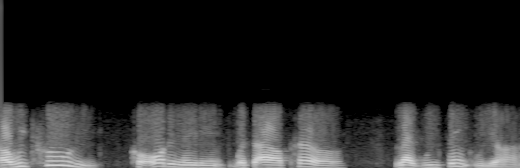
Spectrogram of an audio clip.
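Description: A woman with a Southern US accent speaks very slowly in a very deep, low pitch, her intonation lively. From US South, eastern North Carolina. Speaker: minister. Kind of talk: sermon. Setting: phone conference line.

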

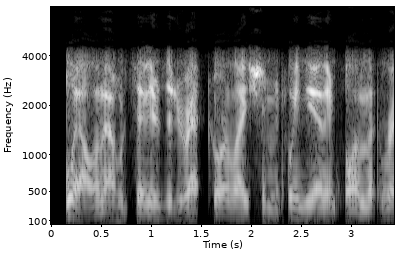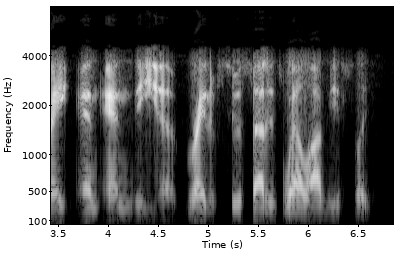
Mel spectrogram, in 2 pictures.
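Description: This man has a fairly low pitch, an American accent and a plain, everyday voice. He talks at a fairly quick pace with fairly even intonation and hardly any pauses. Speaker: talk show host. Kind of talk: call-in talk show conversation. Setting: phone call.

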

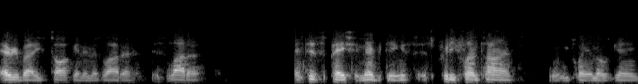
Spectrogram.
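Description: Very fast speech comes from a man with an American accent. His fairly low voice stays monotone and flat. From Northern California Bay Area. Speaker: football prospect. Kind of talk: interview.

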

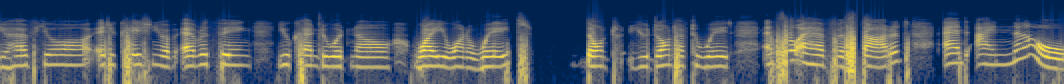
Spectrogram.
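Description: The voice carries a German accent with fairly even intonation. The pace is fairly slow. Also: woman, medium pitch for a woman. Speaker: radio host and life coach. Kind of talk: radio show monologue. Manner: halting, with fillers and restarts.

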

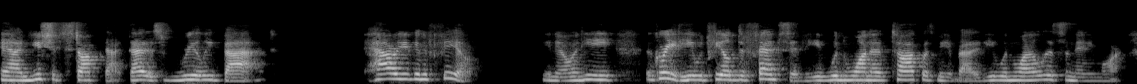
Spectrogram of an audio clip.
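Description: Her intonation fairly even, a woman with a plain, everyday voice speaks at a medium pitch. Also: moderate pace. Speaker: spiritual class leader. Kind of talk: guided prayer and group class discussion. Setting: group video call.

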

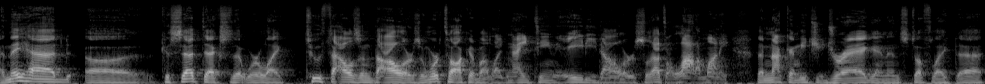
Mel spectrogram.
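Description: A man with an American accent, a very deep, low pitch, and a bright, sharp tone, at a moderate pace with ordinary pitch variation. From western Pennsylvania. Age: 50s. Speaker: recovering alcoholic, former auto mechanic. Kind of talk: casual storytelling chat.

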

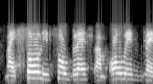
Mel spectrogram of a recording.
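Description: With an unremarkable speaking voice, a woman talks at a moderate pace in a medium pitch. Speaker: caller sharing testimony. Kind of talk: testimony. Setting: phone call.

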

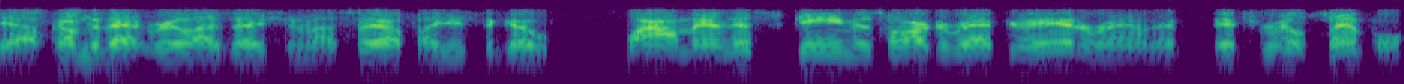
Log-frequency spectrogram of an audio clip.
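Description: Speaking with a Texan accent, a man uses medium pitch, ordinary pitch variation and a moderate pace. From Texas. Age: 60s. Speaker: caller. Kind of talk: casual chat. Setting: phone call.

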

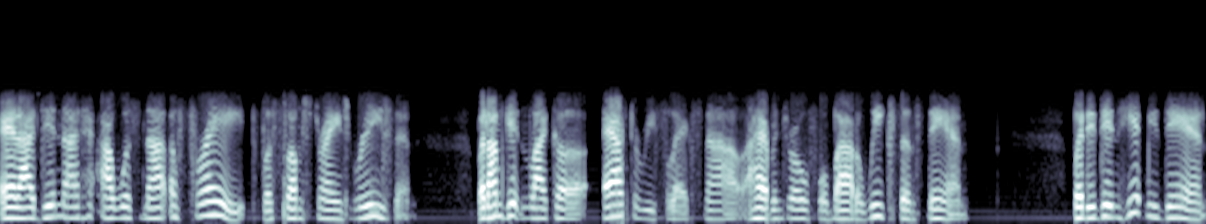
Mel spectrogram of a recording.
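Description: A woman speaks with a normal speaking voice at a fairly low pitch. Her pace is fairly slow and her intonation fairly even. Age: 60s. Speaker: caller. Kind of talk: testimony.

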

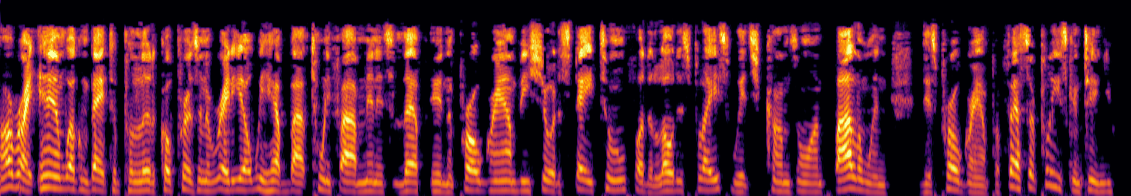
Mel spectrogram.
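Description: A man's fairly quick delivery with hardly any pauses, fairly high pitch, ordinary pitch variation and an unremarkable speaking voice. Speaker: radio host. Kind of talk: talk radio. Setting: studio.

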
